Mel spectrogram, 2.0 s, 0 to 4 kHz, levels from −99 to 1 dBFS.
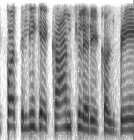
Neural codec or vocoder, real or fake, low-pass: none; real; 3.6 kHz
